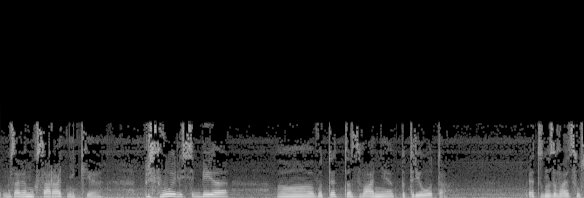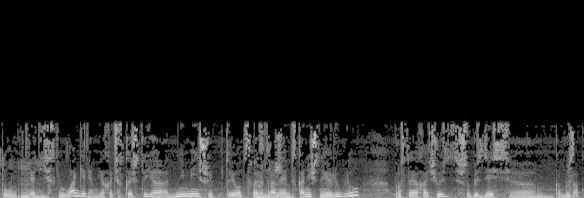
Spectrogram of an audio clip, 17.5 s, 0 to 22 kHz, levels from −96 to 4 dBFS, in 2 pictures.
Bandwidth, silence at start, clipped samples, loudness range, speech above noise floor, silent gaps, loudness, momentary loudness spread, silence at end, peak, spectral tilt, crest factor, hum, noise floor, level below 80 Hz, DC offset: 8.8 kHz; 0 s; under 0.1%; 4 LU; 20 dB; none; -19 LUFS; 16 LU; 0 s; -6 dBFS; -5.5 dB/octave; 12 dB; none; -39 dBFS; -40 dBFS; under 0.1%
